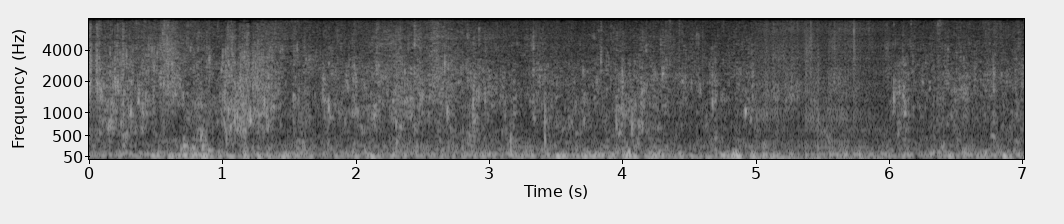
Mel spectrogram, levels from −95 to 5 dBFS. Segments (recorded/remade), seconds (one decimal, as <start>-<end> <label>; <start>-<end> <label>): 0.0-5.0 recorded; 5.0-6.0 remade; 6.0-7.0 recorded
